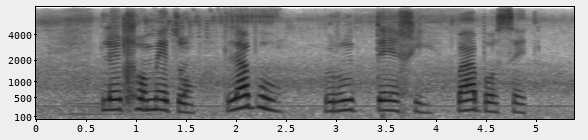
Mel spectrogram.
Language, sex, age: Tswana, female, 20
